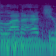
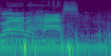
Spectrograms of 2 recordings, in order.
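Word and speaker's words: Lannahechee: wrote down to the Lana Hetchy River I caught some beautiful steelhead trout mainly Lana no no no the Lana hatch runs right near here yeah but it's pronounced Lana Hass why is everything in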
